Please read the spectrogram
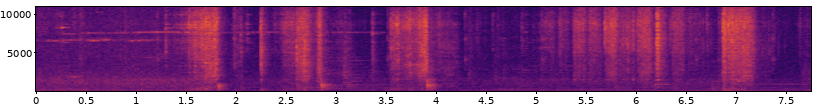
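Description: Kitchen knife cutting an onion on a cutting board: a few sharp knocks of the blade hitting the board, spaced a second or more apart, with quieter slicing between them.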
